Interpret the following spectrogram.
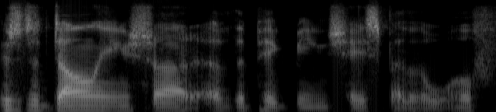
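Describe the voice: In a dry, close sound with no echo, a man speaks at a fairly quick pace with fairly low pitch, ordinary pitch variation, a bright, sharp tone and vocal fry.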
